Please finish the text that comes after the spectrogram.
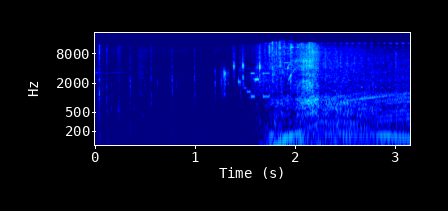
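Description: A car in the Fortnite video game pulls away, its engine revving up and building into a loud, steady whir after scattered clicks and thumps from the game.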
